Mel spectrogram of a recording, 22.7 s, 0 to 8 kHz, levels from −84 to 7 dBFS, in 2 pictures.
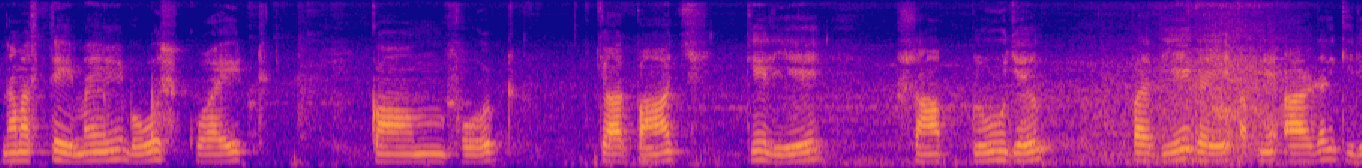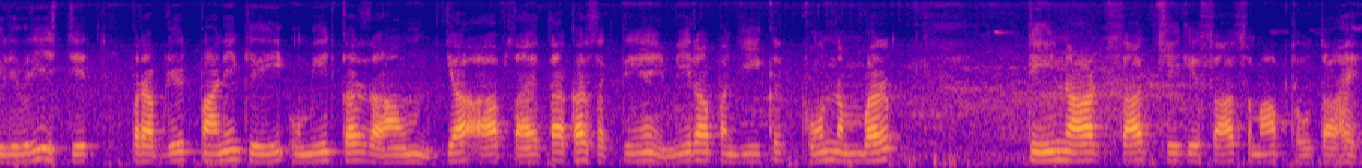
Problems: constant background noise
